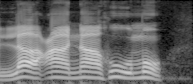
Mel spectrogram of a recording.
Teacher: Kadang-kadang bila kita terlalu laju sangat, kadang-kadang hilang lam, kadang-kadang hilang ain.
